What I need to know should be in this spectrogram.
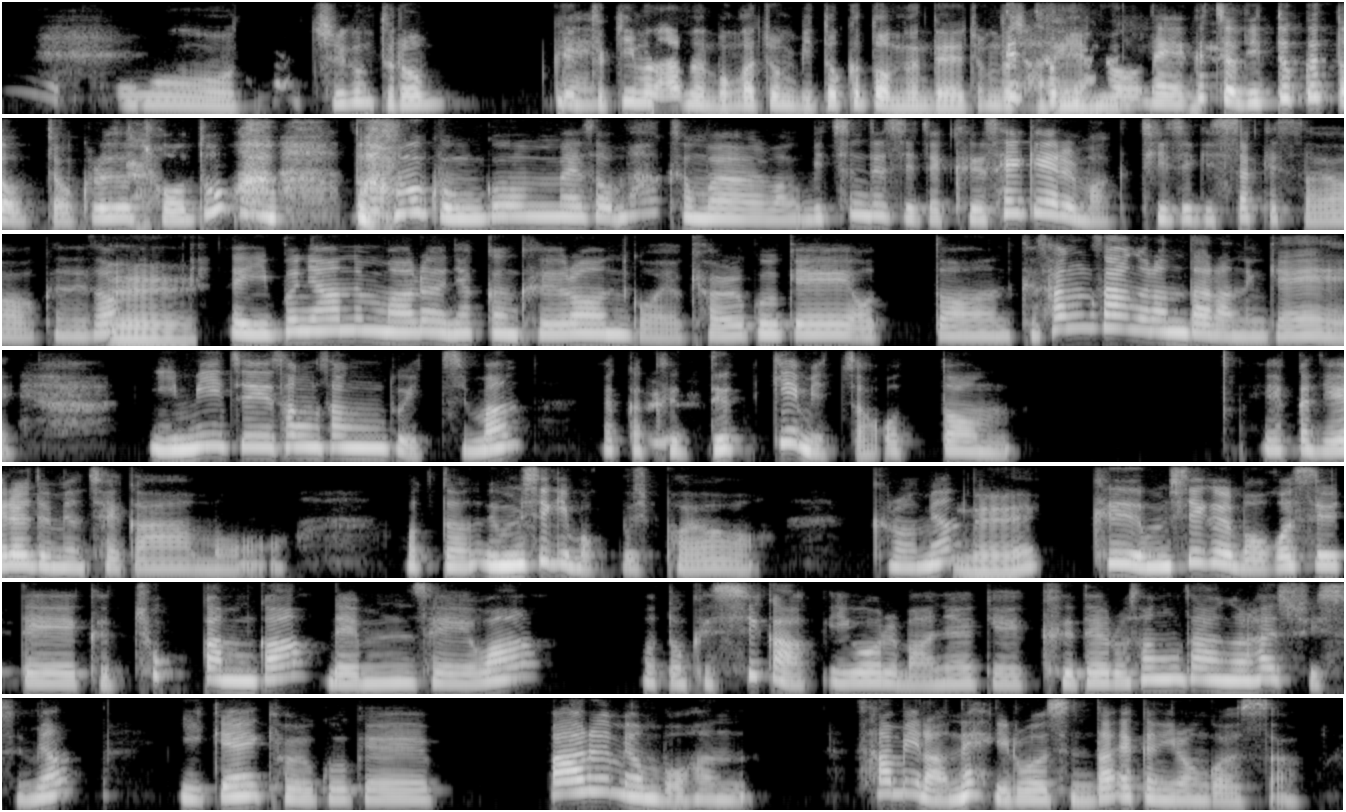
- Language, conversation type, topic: Korean, podcast, 삶을 바꿔 놓은 책이나 영화가 있나요?
- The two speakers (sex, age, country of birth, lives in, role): female, 40-44, South Korea, United States, guest; male, 25-29, South Korea, Japan, host
- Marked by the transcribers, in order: other noise; laugh; laughing while speaking: "너무"; other background noise; lip smack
